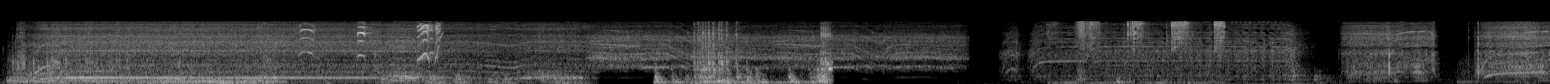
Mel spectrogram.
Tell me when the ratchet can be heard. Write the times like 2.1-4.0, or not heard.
0.1-2.9, 6.5-8.3, 10.4-12.2.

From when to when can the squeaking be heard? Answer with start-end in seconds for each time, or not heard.
2.5-4.5.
